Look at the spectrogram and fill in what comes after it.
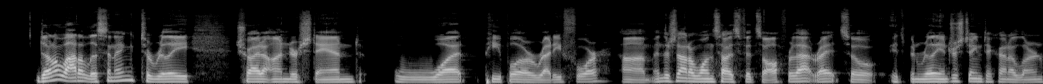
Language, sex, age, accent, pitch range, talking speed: English, male, 20-39, American, 110-135 Hz, 190 wpm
